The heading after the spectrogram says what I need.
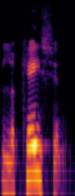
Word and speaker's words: location: three syllables location and I will stress on the second syllable which is location so why am i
